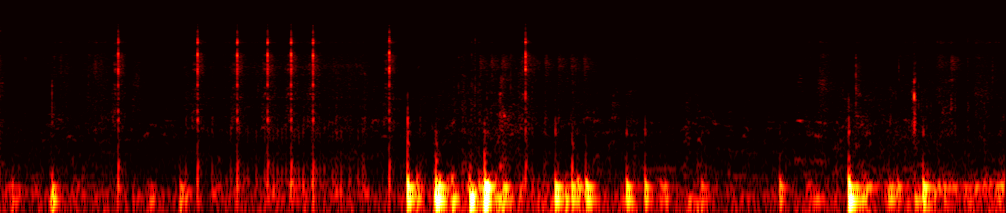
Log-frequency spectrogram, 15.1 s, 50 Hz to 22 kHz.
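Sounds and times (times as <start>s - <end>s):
microphone handling thuds: 6.1s - 10.8s, 11.7s - 15.0s.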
